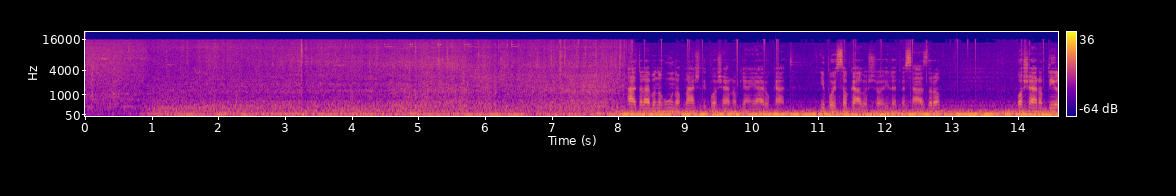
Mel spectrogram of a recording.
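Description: A car drives along with a steady low rumble inside.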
